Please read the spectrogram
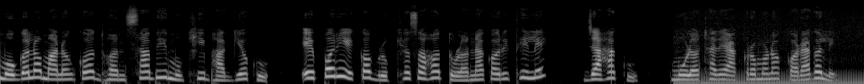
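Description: At 2.12 s the speech gives a tiny skip. This is an overlap between stream segments: two consecutive segments claimed the same stretch of time, and the player trimmed that overlap from audio that had never actually been duplicated, so roughly 15 ms of speech simply disappears. The same fault returns at 6.12 s and, with a shorter loss of about 8 ms, at 8.09 s. The spacing fits segments about 2 s long. On a waveform each one appears as a sudden discontinuity where the trace jumps to a new value. On a spectrogram each shows as a thin vertical line of broadband energy.

From 6.73 s to the end, a video or display buzz sits underneath the speech. A screen or video cable is leaking into the audio path, producing a hum at the 60 Hz field rate with a harsh hash of harmonics above it, around 15 dB below the speech. A spectrogram shows this as a stack of evenly spaced horizontal lines at 60 Hz and its multiples, starting abruptly at 6.73 s. 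The waveform gains a fine, steady ripple under the speech.

At 7.00 s, within that buzzy stretch, a block of digital silence cuts in for 0.73 ms, which fits a block of about 32 samples. The output was replaced by zeros with no fade in or out, so both edges are hard steps and the hole is heard as a single sharp tick. In the waveform it is a flat segment, and the spectrogram shows a narrow vertical broadband stripe.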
